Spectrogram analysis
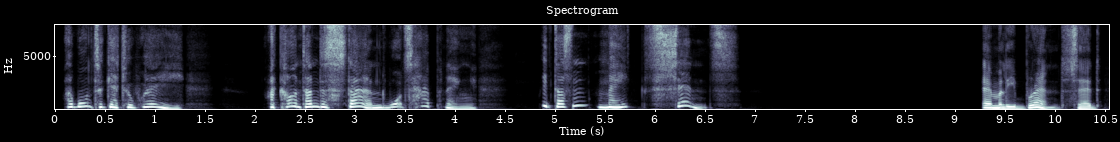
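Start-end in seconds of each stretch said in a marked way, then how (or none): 0.1-6.8 put-on higher, anxious young woman; a scared girl wanting to escape; frightened young woman. Vera pleads with Emily, higher and anxious.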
